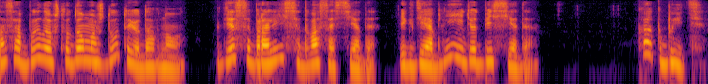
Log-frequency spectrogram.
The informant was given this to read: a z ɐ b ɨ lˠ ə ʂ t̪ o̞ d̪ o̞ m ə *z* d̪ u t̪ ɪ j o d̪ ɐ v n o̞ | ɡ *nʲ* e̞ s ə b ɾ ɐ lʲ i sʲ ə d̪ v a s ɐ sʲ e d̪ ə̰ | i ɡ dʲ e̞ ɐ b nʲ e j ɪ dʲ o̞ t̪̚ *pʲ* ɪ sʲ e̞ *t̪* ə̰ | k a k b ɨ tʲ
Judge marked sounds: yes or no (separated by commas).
no, no, no, no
